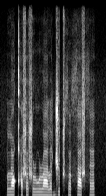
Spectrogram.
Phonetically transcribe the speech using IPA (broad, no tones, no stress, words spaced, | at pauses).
lœqʰʏs œsɹuɹalɐ d͡ʒyt͡sθœ θasθɛ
